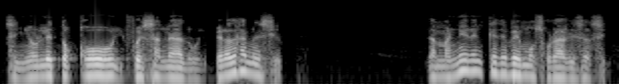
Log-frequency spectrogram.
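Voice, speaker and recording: A man's voice: mid-range voice, moderate pace, warm tone, highs cut off. A man with a Mexican Spanish accent preaching a sermon as pastor, his voice rising for emphasis.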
